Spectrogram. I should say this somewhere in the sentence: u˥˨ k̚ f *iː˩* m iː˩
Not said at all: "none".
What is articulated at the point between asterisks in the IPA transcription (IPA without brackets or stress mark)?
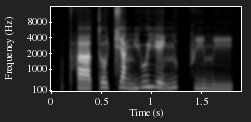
iː˩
